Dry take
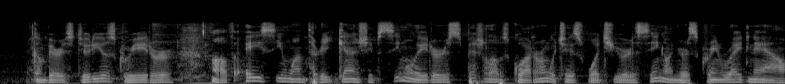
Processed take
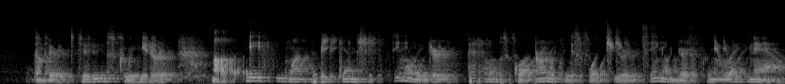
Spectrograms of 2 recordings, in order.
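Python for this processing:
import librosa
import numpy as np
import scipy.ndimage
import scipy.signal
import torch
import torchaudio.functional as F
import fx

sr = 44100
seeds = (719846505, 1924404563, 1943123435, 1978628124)

p1 = scipy.signal.medfilt(x, 9)
p2 = scipy.signal.sosfilt(scipy.signal.butter(2, 97.0, 'highpass', fs=sr, output='sos'), p1)
p3 = fx.low_shelf(p2, sr, hz=360.0, db=-8.5)
p4 = fx.quant_companded(p3, sr, bits=4)
p5 = p3 + (p4 * librosa.db_to_amplitude(-10.0))
p6 = fx.filter_lfo_lowpass(p5, sr, shape='saw_down', hz=2.8, low_hz=290.0, high_hz=3400.0, q=0.74)
p7 = p6 + fx.echo_feedback(p6, sr, ms=87, feedback_pct=22, wet_db=-6.5, dry=0)
y = p7 * librosa.db_to_amplitude(4.0)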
